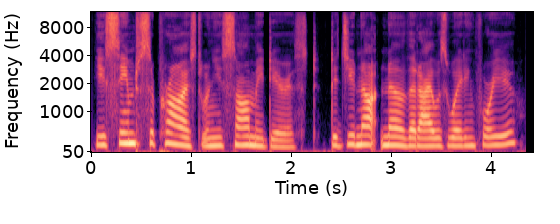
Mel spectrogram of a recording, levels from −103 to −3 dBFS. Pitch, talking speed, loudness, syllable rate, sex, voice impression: 200 Hz, 245 wpm, -18 LUFS, 5.8 syllables/s, female, feminine, adult-like, slightly muffled, sincere, slightly calm, slightly unique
